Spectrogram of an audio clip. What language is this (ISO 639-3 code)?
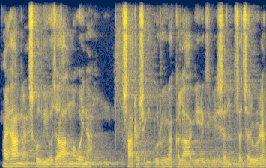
mni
